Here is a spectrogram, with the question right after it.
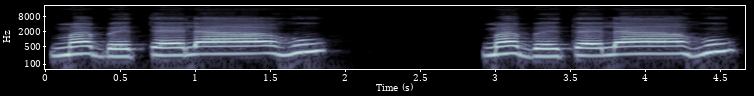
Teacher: ہ کو اقصی حلق سے ادا کرنا ہے گہرائی کے ساتھ، اور پیش کو زیادہ نہیں کھینچنا، ہو نہیں پڑھنا۔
